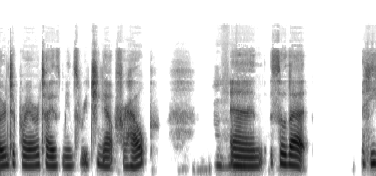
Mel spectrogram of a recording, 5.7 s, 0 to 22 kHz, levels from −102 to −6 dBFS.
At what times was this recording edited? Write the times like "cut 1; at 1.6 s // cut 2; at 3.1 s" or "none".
none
